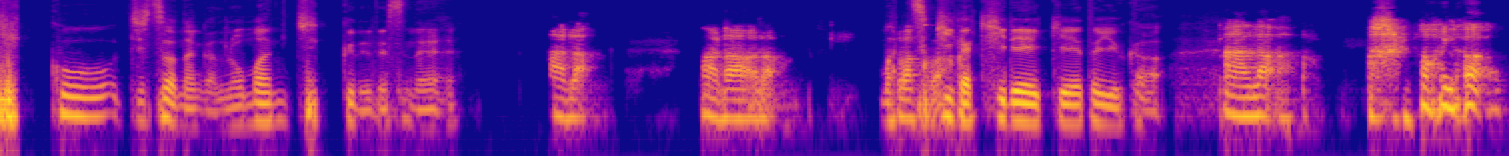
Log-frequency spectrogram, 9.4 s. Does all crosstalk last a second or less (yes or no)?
yes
